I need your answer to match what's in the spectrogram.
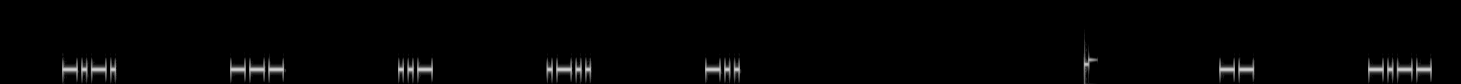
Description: Morse code, heard as a keyed tone, about 25 wpm, spaced as for 7 wpm, 700 Hz. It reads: COULD MY
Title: 8x Character Spacing - Top 100 Words - 25wpm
